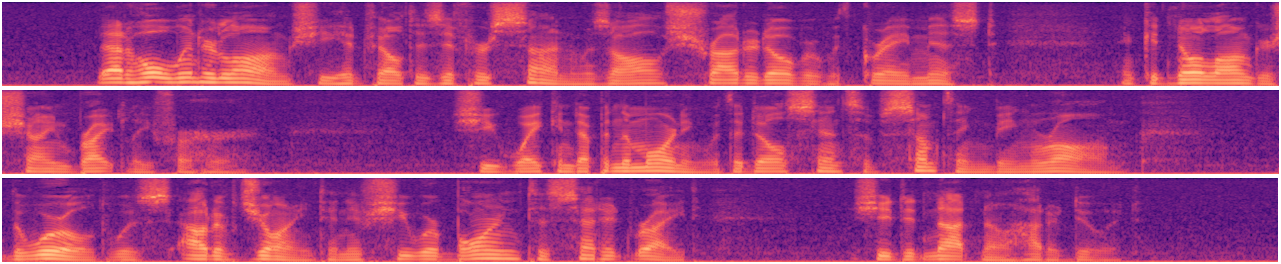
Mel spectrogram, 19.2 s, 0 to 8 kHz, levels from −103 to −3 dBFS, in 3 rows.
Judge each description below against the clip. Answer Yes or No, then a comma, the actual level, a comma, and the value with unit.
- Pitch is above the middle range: No, low, 105 Hz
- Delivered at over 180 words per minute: Yes, average, 195 wpm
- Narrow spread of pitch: No, average, 3.8 semitones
